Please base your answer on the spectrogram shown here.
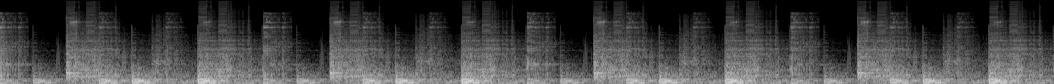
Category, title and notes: Instrument samples > Percussion
This 182bpm Drum Loop is good for composing Industrial/Electronic/Ambient songs or using as soundtrack to a sci-fi/suspense/horror indie game or short film.
Alien, Ambient, Dark, Drum, Industrial, Loop, Loopable, Packs, Samples, Soundtrack, Underground, Weird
